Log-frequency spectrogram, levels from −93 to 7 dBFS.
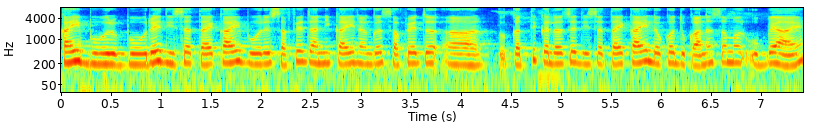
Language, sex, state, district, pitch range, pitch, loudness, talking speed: Marathi, female, Maharashtra, Chandrapur, 195-215 Hz, 200 Hz, -17 LUFS, 185 wpm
